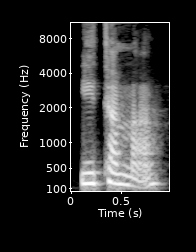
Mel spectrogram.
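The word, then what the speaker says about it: יטמא: And this aleph is silent. Yitama.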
